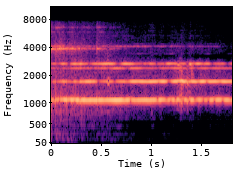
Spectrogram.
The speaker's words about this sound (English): I broke the bell. That broke the bell.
